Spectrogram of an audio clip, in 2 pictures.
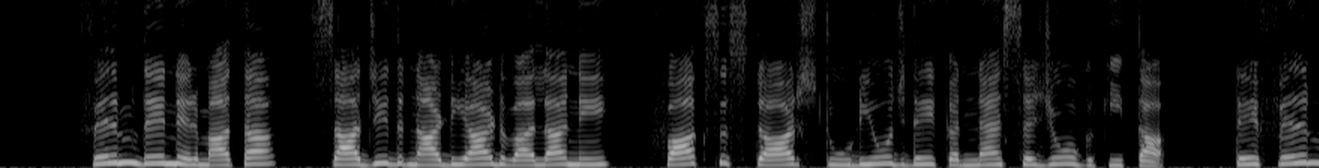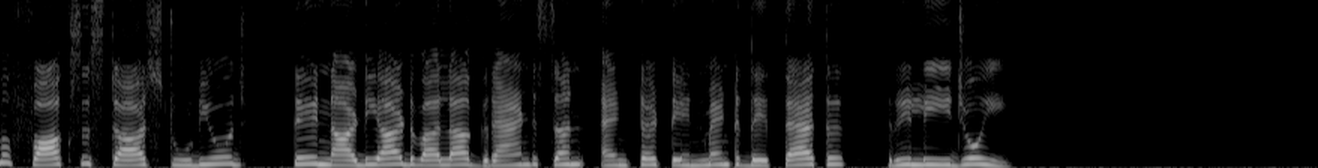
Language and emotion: Dogri, neutral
